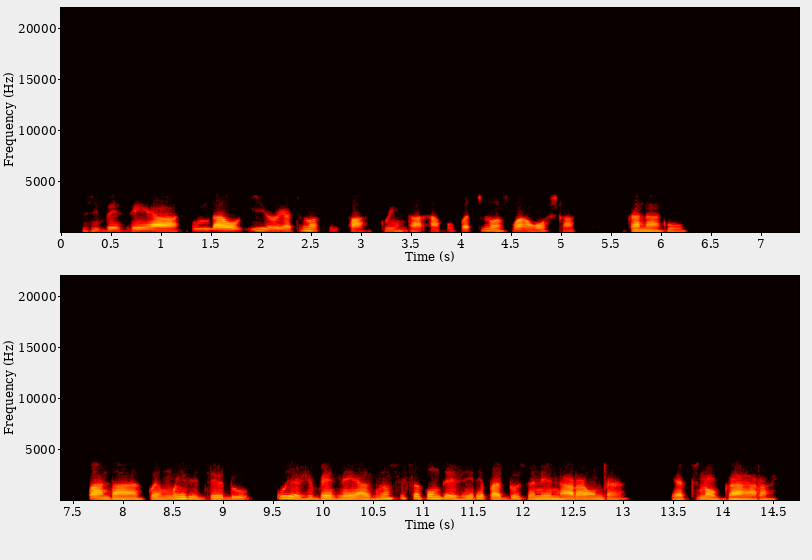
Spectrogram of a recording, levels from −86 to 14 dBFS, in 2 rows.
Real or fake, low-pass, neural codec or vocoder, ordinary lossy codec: fake; 3.6 kHz; codec, 16 kHz, 2 kbps, X-Codec, HuBERT features, trained on LibriSpeech; Opus, 16 kbps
